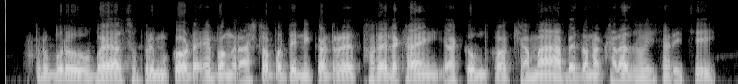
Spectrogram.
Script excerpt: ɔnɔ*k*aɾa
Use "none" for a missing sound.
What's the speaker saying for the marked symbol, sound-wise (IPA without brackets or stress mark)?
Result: kʰ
